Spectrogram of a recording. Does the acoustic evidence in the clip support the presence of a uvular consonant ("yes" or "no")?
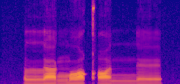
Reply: yes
